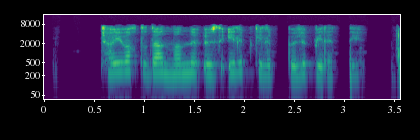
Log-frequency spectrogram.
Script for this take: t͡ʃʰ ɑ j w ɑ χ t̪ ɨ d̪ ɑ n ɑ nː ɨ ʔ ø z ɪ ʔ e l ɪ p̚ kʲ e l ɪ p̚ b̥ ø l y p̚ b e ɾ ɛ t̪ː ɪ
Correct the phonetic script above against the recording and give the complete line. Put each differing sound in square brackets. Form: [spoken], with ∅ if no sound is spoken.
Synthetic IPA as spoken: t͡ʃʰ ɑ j w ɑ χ t̪ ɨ d̪ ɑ n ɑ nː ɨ ʔ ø z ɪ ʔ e l ɪ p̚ kʲ e l ɪ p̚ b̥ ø l y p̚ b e ɾ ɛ t̪ː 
